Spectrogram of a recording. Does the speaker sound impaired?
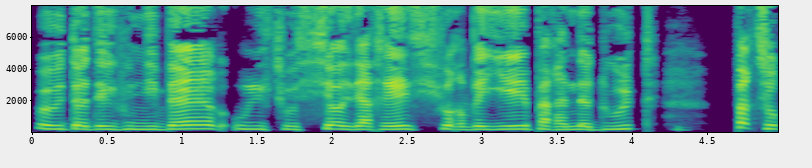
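Yes: profound congenital deafness; doctor predicted she would never speak.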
